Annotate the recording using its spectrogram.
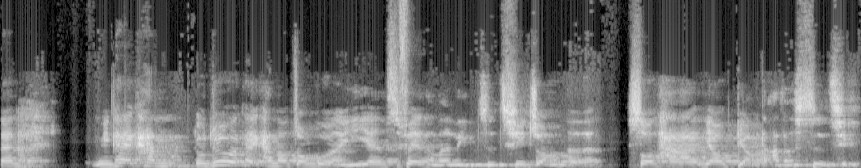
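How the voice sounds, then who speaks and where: Speaking at a fairly quick pace, a woman with a high pitch makes very wide pitch swings. Audible room echo surrounds her voice. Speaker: former overseas volunteer, video team member. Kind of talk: casual interview.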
